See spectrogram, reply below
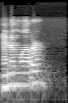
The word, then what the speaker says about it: Henenlotter: Then you should have loved Donald Trump's Henrotter. No, I didn't like that. – Why do you like Donald Trump's head cuddle? – How do you say his name? – Frank Henenlotter.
